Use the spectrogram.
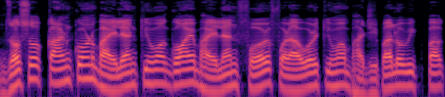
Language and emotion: Goan Konkani, neutral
